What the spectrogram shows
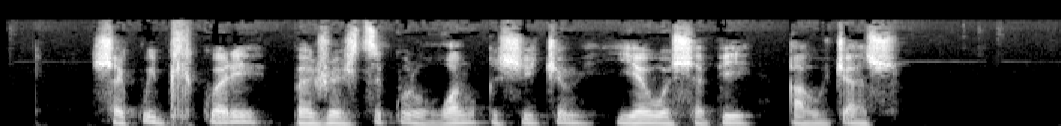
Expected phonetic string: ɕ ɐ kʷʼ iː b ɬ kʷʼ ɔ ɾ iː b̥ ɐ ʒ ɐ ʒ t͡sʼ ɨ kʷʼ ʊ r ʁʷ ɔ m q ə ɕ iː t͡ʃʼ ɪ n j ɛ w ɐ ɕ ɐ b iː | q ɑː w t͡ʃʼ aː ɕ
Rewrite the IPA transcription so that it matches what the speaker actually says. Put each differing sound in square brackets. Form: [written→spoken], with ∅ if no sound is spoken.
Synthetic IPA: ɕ ɐ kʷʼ iː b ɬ kʷʼ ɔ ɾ iː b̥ ɐ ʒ ɐ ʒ t͡sʼ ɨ kʷʼ ʊ r ʁʷ ɔ m q ə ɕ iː t͡ʃʼ ɪ [n→m] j ɛ w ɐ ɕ ɐ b iː | q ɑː w t͡ʃʼ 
